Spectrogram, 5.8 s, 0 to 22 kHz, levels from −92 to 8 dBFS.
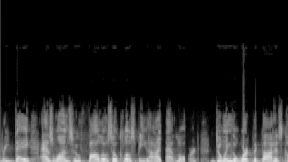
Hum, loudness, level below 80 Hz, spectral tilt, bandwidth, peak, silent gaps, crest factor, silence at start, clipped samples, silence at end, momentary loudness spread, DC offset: none; -15 LUFS; -60 dBFS; -6.5 dB/octave; 7.8 kHz; 0 dBFS; none; 16 dB; 0 s; under 0.1%; 0 s; 9 LU; under 0.1%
